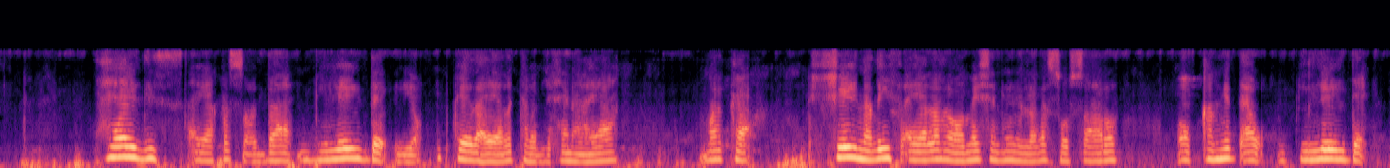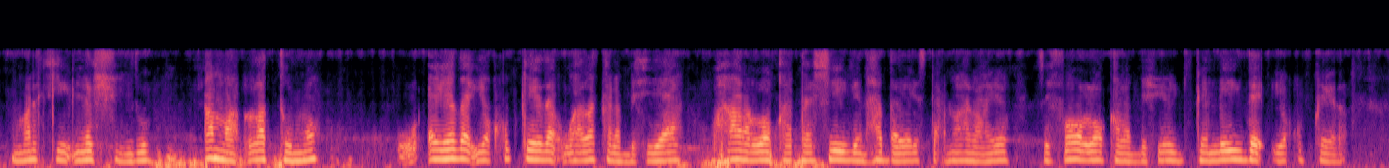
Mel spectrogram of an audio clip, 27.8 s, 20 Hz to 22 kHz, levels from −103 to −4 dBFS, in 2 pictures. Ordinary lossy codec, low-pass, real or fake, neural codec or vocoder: none; 7.2 kHz; fake; codec, 16 kHz, 2 kbps, FreqCodec, smaller model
